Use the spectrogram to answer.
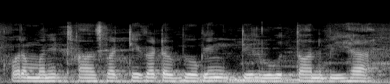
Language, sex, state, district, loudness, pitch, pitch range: Hindi, male, Uttar Pradesh, Saharanpur, -12 LUFS, 155 Hz, 150-160 Hz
